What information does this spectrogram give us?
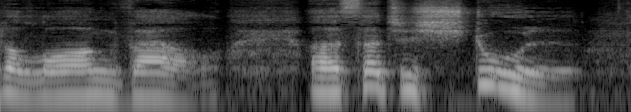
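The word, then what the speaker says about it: Stuhl: long vowel such as stool stool is s T u h L and the H is simply lengthening the U and so you don't pronounce this H and I should have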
